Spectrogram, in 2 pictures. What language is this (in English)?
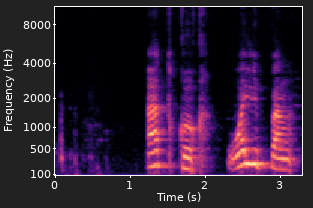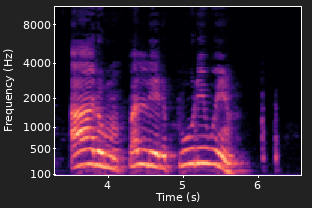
Jaqaru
